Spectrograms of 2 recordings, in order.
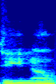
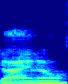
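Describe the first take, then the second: First: The first syllable sounds like 'dee'. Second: The first syllable sounds like 'dye'. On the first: The speaker calls it right. "the proper pronunciation is Dino" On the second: The speaker calls it wrong. "but I call it a dyno"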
